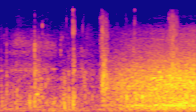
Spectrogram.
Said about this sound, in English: bus coming.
